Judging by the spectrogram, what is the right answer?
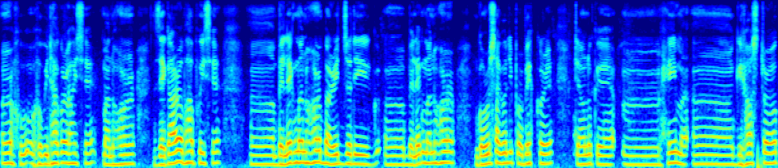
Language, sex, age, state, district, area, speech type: Assamese, male, 18-30, Assam, Golaghat, rural, spontaneous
